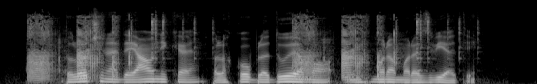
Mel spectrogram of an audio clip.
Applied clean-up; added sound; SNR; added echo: none; Fart; 7 dB; none.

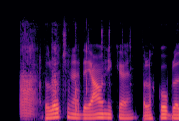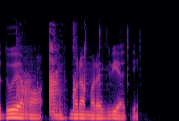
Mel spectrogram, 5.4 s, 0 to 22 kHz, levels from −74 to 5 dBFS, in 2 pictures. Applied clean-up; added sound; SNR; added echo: neural mask model RNNoise.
